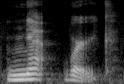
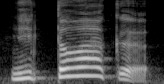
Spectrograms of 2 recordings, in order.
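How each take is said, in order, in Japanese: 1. 英語で、tを破裂させずに言われています。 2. カタカナの日本語の発音で言われています。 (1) "t はそんな発音しない" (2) "日本語のネットワークの発音も一旦ゴミ箱に捨ててください"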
